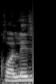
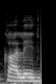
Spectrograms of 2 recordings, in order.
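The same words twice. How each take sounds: First: The first vowel sounds like 'o'. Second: The first vowel sounds like 'aa'. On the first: "वहाँ कॉलेज नहीं बोलते" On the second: "वहाँ आ हो जाता है"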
